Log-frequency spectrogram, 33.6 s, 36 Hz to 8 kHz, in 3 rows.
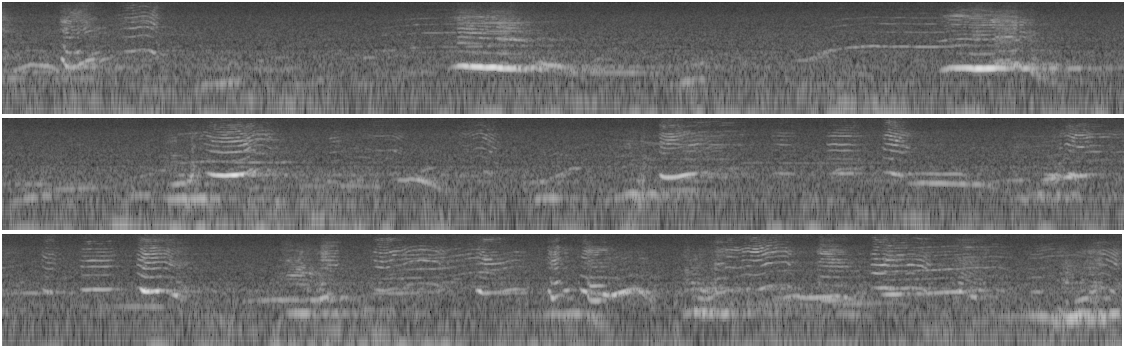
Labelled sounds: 1.2	1.6	humpback whale, 1.4 to 6.5 kHz
4.0	5.5	humpback whale, 1.0 to 5.2 kHz
8.2	10.1	humpback whale, 0.80 to 5.6 kHz
13.0	15.2	humpback whale, 0.93 to 7.7 kHz
15.9	16.2	humpback whale, 3.4 to 3.8 kHz
17.6	18.9	humpback whale, 0.86 to 6.3 kHz
19.5	20.3	humpback whale, 1.4 to 4.1 kHz
21.8	24.3	humpback whale, 0.93 to 6.2 kHz
25.3	25.6	humpback whale, 1.0 to 1.3 kHz
26.1	27.7	humpback whale, 0.86 to 6.5 kHz
28.1	28.5	humpback whale, 0.90 to 3.8 kHz
29.6	33.6	humpback whale, 0.99 to 6.8 kHz

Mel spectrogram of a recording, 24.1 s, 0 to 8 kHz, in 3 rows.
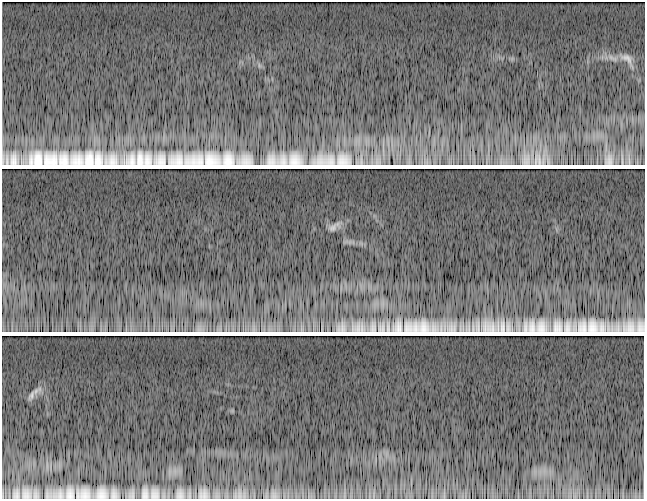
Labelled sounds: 6.1	6.5	humpback whale, 2.8 to 3.3 kHz
7.3	8.0	humpback whale, 2.3 to 3.3 kHz
12.0	12.8	humpback whale, 1.7 to 3.3 kHz
16.4	16.7	humpback whale, 2.5 to 3.3 kHz
18.6	19.1	humpback whale, 2.6 to 3.0 kHz

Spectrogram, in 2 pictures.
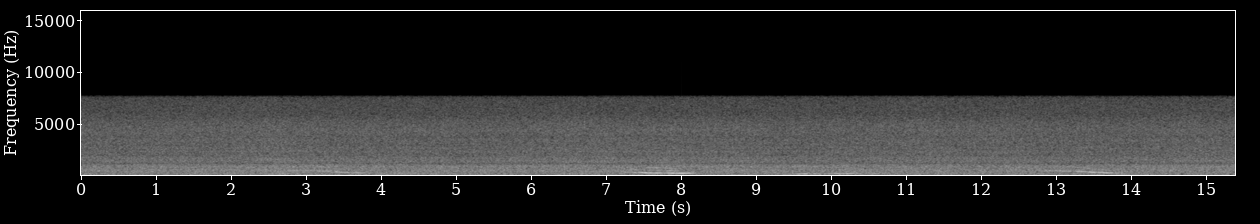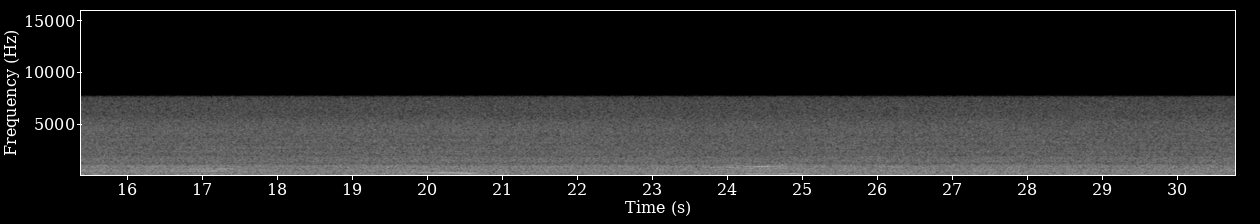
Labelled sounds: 24.3	24.6	humpback whale, 0.81 to 0.94 kHz

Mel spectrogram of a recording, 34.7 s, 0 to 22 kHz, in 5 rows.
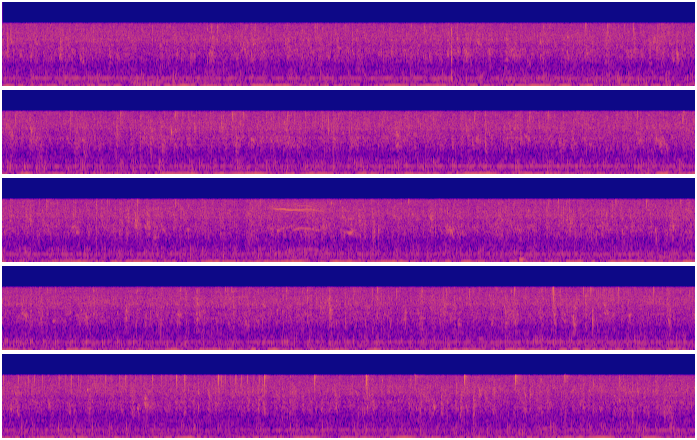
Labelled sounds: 16.5	17.6	killer whale, southern resident, 0.27 to 8.0 kHz

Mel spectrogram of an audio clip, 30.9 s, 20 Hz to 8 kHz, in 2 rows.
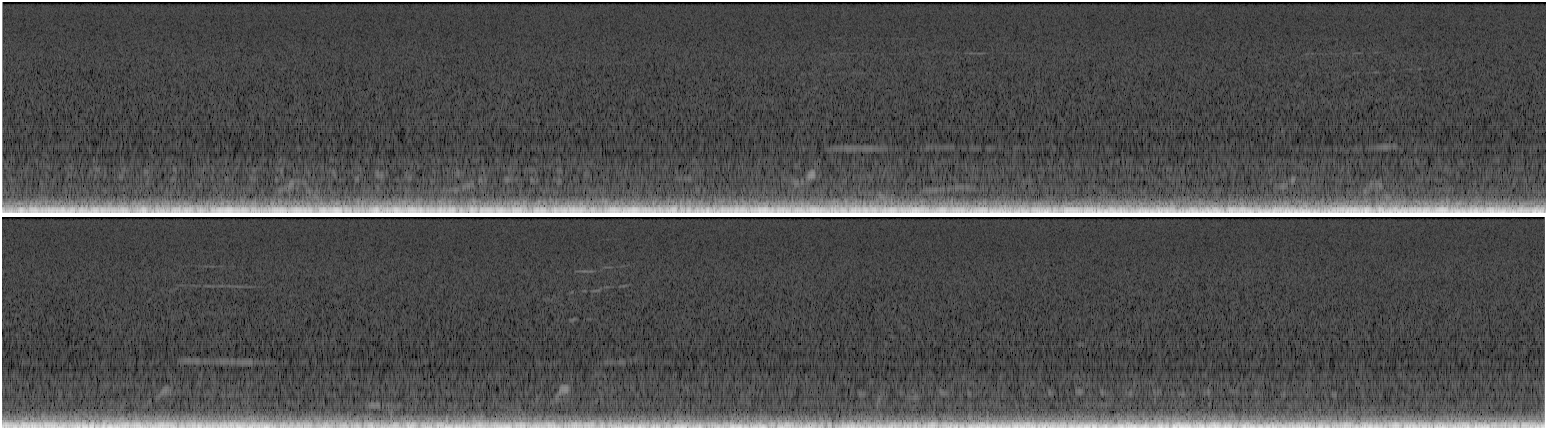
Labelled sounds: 8.2	8.8	humpback whale, 0.90 to 0.99 kHz
9.6	9.9	humpback whale, 3.7 to 3.8 kHz
13.7	14.0	humpback whale, 0.93 to 1.0 kHz
17.2	18.0	humpback whale, 0.93 to 4.0 kHz
21.3	21.6	humpback whale, 2.7 to 2.9 kHz

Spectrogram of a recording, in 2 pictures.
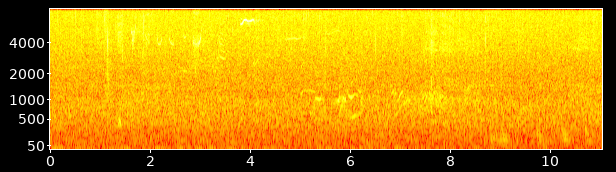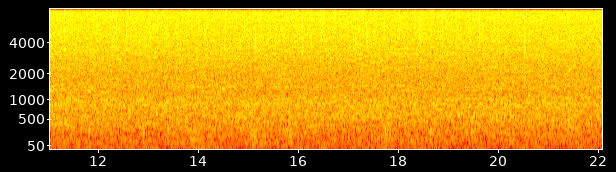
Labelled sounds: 3.8	4.1	killer whale, Bigg's (transient), 5.8 to 6.6 kHz
4.7	5.3	killer whale, Bigg's (transient), 1.1 to 4.5 kHz
5.9	6.2	killer whale, Bigg's (transient), 1.0 to 1.4 kHz

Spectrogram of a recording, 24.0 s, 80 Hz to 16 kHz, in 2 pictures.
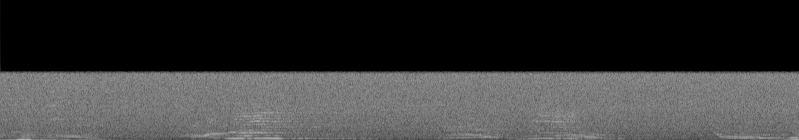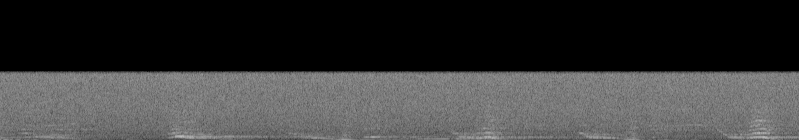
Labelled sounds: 0.7	1.0	humpback whale, 2.4 to 2.6 kHz
3.1	4.1	humpback whale, 0.80 to 3.3 kHz
7.9	8.5	humpback whale, 0.93 to 2.3 kHz
14.5	14.8	humpback whale, 0.80 to 1.1 kHz
16.3	16.5	humpback whale, 0.80 to 0.96 kHz
19.1	19.4	humpback whale, 0.83 to 1.1 kHz
20.7	21.0	humpback whale, 0.80 to 0.96 kHz
22.3	22.6	humpback whale, 1.7 to 2.0 kHz
23.2	23.6	humpback whale, 0.80 to 2.4 kHz

